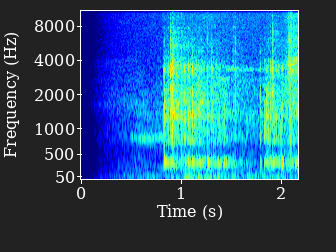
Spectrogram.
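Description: Brief dead silence at an edit, then steady outdoor background noise on an open microphone fading in, with a low, even hum coming in about a second in.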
